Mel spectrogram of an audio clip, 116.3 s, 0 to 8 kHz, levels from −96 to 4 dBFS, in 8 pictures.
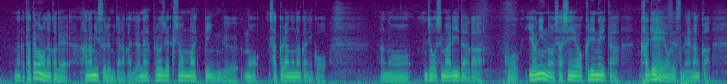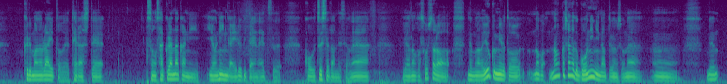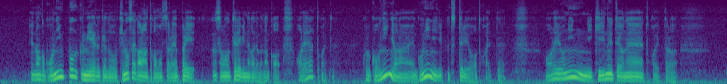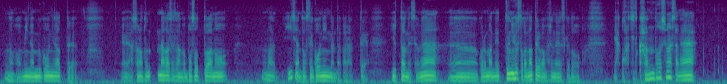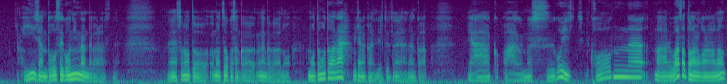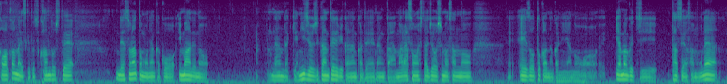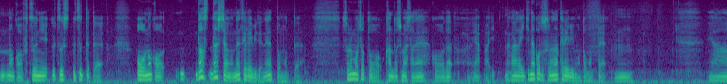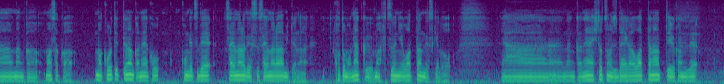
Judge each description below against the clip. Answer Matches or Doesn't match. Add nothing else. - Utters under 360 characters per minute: Matches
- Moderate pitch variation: Matches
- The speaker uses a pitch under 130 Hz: Matches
